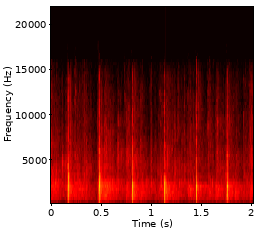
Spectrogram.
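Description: A church audience claps their hands together in a steady rhythm at the close of a sermon, six crisp unison claps over a soft wash of room noise, with no voices heard.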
